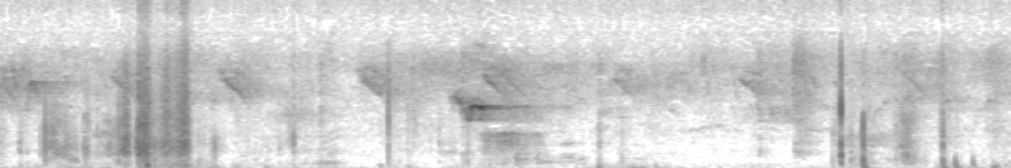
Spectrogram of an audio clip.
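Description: Near silence broken by faint footsteps and scattered crunching clicks, about a second in and again near the end, with one short high chirp about three seconds in.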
